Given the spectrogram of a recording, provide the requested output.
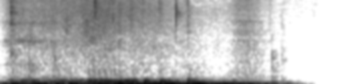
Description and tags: puerta abriendose lentamente friccionando contra el suelo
